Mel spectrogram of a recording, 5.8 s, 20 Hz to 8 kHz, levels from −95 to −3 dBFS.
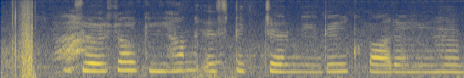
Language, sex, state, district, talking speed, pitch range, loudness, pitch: Hindi, female, Bihar, Kaimur, 105 wpm, 270-310 Hz, -21 LUFS, 285 Hz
